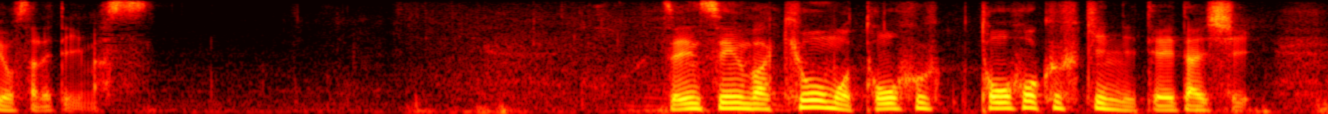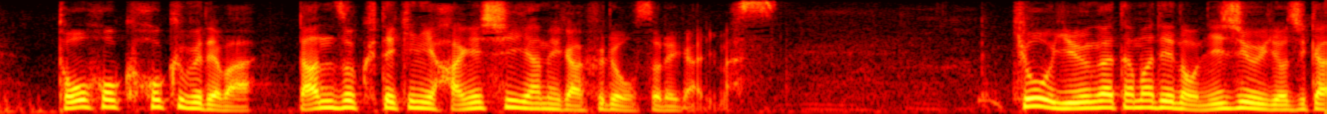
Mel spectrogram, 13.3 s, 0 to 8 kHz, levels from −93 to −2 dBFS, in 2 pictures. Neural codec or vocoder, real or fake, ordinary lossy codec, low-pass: none; real; none; none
